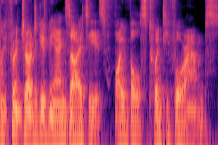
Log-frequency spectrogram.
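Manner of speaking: usual speaking voice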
